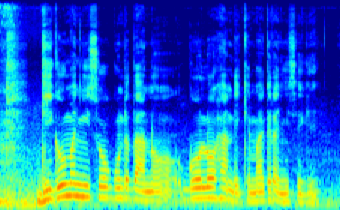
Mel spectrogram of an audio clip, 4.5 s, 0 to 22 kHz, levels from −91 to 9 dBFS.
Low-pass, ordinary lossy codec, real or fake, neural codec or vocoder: none; none; real; none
